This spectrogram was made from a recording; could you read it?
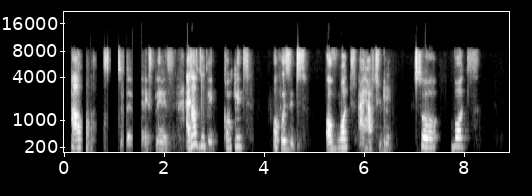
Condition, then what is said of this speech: Stuttering. But your family, when you're the only one that still stammers very obviously, they would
